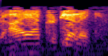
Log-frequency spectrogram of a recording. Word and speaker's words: iatrogenic: Used the word iatrogenic, right? – Maybe I mispronounced that.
